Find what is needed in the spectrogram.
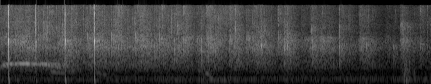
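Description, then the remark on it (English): An audience applauds steadily for several seconds as a couple is called forward, a dense wash of overlapping claps with a few sharper individual claps standing out near the start, tapering slightly toward the end. “And the clapping's really helped.”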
